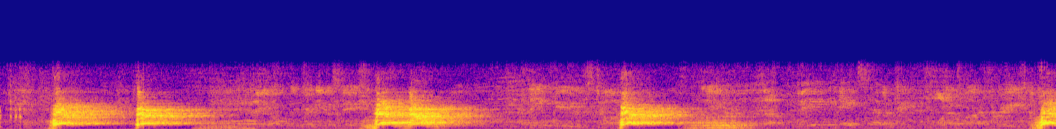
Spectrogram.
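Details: Pet dog barking at someone: single sharp barks spaced a few seconds apart, loud and noisy, with a woman speaking in between.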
